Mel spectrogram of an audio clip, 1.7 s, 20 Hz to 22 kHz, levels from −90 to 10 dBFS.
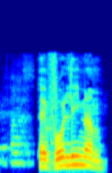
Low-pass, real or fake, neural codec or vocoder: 7.2 kHz; real; none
